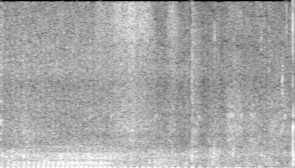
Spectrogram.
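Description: A motorcycle engine revs hard, starting with a loud low steady drone that breaks into rough, uneven throttle blips, close and loud.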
